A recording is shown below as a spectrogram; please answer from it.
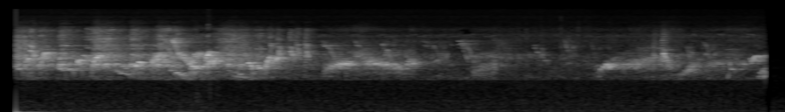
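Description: Retz's helmetshrikes give a busy chorus of harsh, chattering and rolling calls mixed with whistled notes, fading in the middle then rising again toward the end.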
